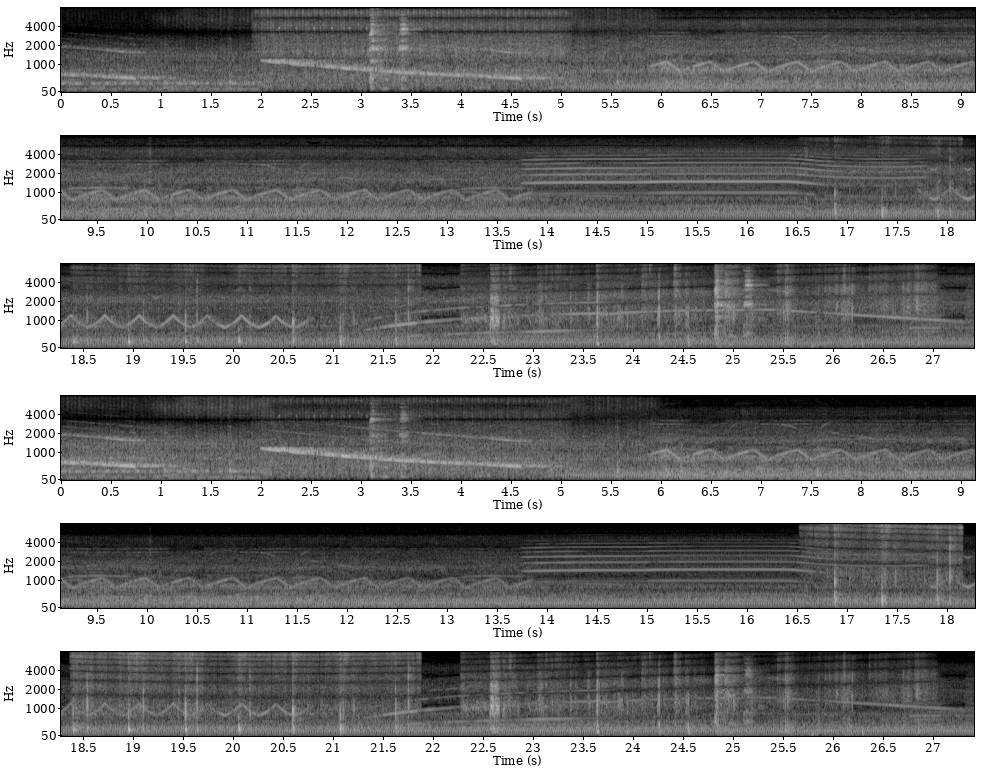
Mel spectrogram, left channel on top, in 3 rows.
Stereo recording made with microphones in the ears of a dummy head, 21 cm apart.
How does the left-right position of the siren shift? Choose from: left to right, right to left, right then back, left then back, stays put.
right to left.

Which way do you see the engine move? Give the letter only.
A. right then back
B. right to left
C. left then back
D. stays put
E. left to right
D.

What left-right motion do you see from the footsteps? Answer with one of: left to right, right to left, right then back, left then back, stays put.
right to left.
